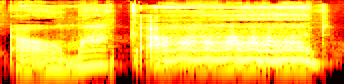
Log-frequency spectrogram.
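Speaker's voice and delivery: fed-up mock outburst; exasperated. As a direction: beg the caller to shut the baby up.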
